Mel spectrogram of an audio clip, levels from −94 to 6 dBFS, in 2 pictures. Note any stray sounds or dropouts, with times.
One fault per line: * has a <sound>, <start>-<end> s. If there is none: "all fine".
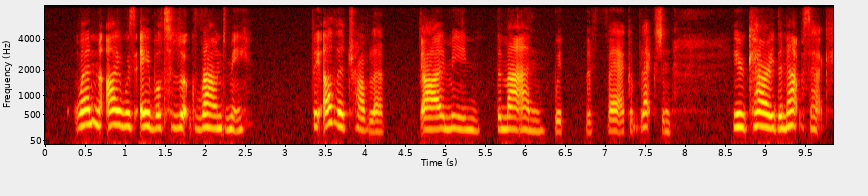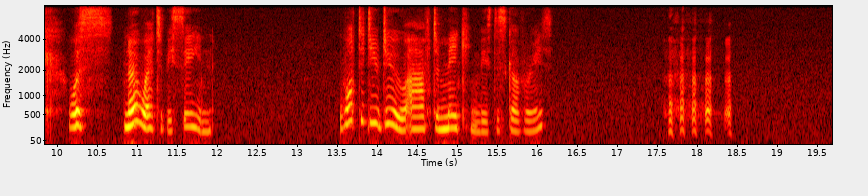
* has a laugh, 17.6-18.5 s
